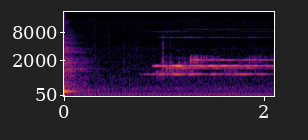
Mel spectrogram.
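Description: Samsung Galaxy S4 smartphone playing its unlock chime: a soft electronic chord of a few steady tones that comes in about a second in and lingers.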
